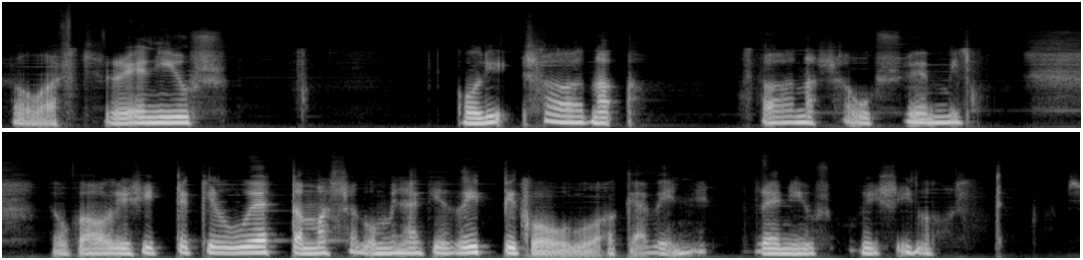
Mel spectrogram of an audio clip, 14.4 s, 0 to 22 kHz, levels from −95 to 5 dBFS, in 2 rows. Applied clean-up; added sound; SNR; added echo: neural mask model DeepFilterNet 3.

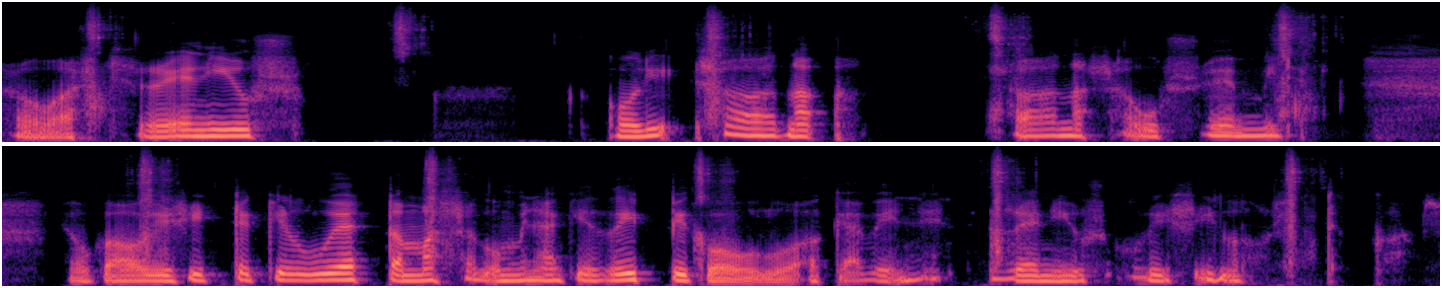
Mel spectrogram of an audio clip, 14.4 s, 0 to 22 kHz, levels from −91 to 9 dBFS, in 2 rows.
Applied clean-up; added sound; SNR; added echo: neural mask model Resemble Enhance denoiser.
